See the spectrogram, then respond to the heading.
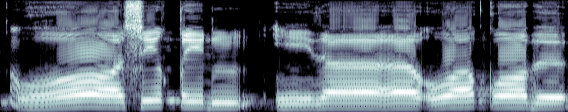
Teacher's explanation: با ساکن ہوگا تو اس کے اوپر قلقلہ کریں گے، یعنی ساکن حروف کو ہلا کر پڑھنا، اس کو قلقلہ کہا جاتا ہے۔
